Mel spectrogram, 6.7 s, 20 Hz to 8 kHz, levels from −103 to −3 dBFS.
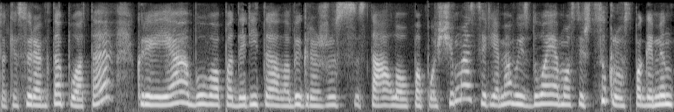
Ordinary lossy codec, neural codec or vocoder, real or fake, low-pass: AAC, 48 kbps; none; real; 7.2 kHz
